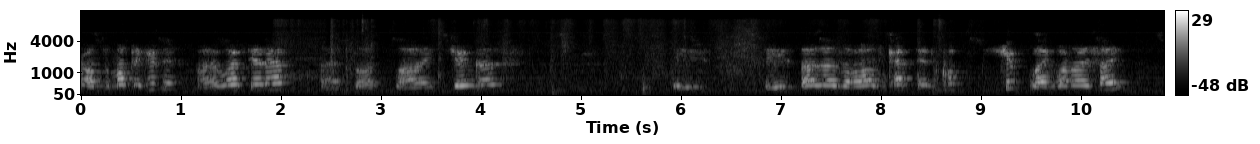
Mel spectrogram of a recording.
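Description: Speech heard over a telephone: a thin voice in short phrases, with a pause of about three seconds in the middle.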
